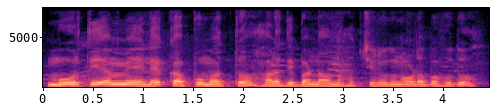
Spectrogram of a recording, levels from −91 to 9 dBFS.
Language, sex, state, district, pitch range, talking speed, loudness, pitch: Kannada, male, Karnataka, Bidar, 150-160 Hz, 105 wpm, -13 LUFS, 155 Hz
